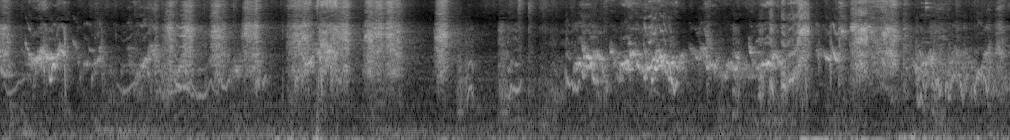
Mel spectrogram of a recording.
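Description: Budgerigars give a busy, scratchy warbling chatter of high chirps and squawks during mating.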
